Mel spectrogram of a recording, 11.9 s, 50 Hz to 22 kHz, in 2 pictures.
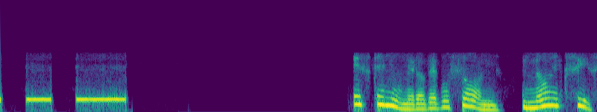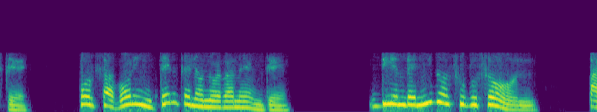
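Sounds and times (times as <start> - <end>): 
steady electronic telephone tones from a voicemail line: 0.0 - 1.3
speech: 3.8 - 8.9, 9.6 - 11.9.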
